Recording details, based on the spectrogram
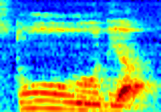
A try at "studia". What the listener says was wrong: Now you're putting too much pressure on the A. Release it all as if the A at the end didn't matter in the word.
